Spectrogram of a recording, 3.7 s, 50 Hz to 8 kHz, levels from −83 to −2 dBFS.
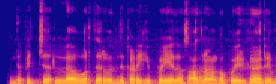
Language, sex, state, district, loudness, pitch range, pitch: Tamil, male, Tamil Nadu, Kanyakumari, -16 LUFS, 135-140 Hz, 135 Hz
